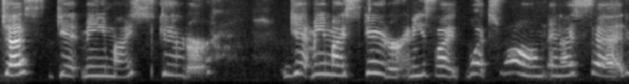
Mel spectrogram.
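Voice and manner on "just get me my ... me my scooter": sobbing, bawling, begging through tears. Recounting a phone call to her husband for help: retelling her own bawling. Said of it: "I was bawling".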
